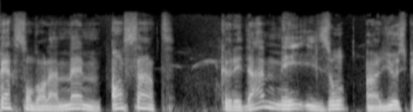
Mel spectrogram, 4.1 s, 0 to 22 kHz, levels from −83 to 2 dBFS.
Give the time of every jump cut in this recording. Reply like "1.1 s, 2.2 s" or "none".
1.1 s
